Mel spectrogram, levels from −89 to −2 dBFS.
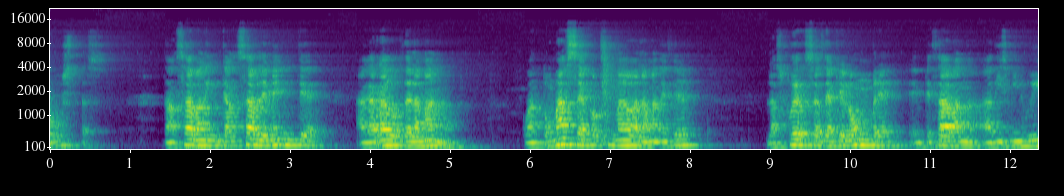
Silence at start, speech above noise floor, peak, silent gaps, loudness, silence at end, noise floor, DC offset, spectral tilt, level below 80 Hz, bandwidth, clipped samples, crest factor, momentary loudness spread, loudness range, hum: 0 s; 45 dB; 0 dBFS; none; -15 LUFS; 0 s; -60 dBFS; under 0.1%; -6 dB/octave; -62 dBFS; 12 kHz; under 0.1%; 16 dB; 16 LU; 3 LU; none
